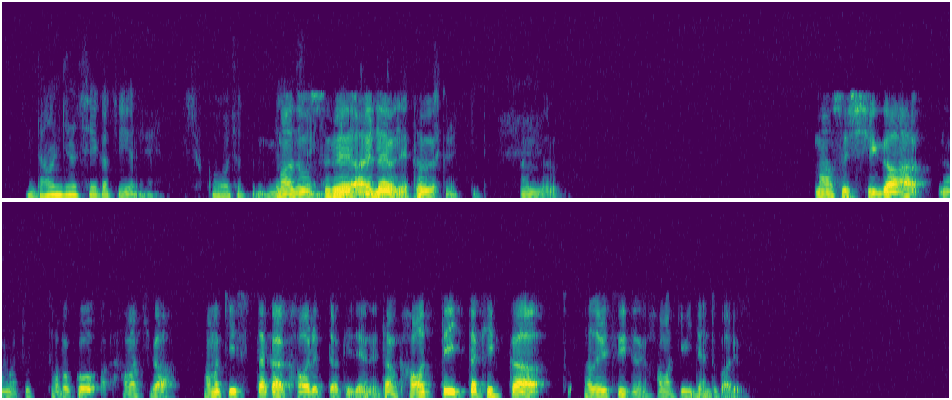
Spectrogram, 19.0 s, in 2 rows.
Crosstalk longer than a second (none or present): present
